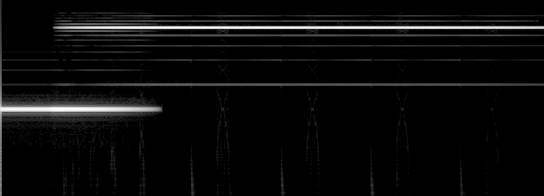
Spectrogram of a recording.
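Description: Two pure electronic tones from a device whose principle uses two high-frequency tones, one fixed and one variable. A clean mid-pitched tone sounds for about a second and a half, then a very high, thin tone holds steady to the end.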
